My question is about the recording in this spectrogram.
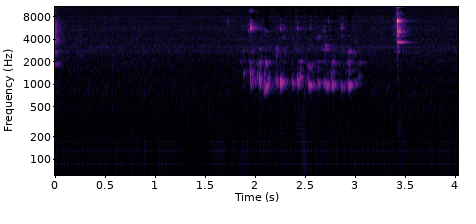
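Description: A paintbrush swished in a jar of rinse water for about a second, a faint run of quick watery clicks and clinks, followed by one sharp tap.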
